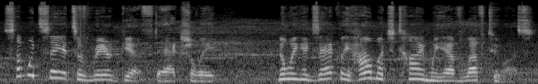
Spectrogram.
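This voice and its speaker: A mysterious male shopkeeper, played by an actor in an audio drama, with a high, very lively voice. He is courteous and apologetic, hesitating as he offers cryptic remarks, over clear background noise. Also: moderate pace. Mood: apologetic, kindly.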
